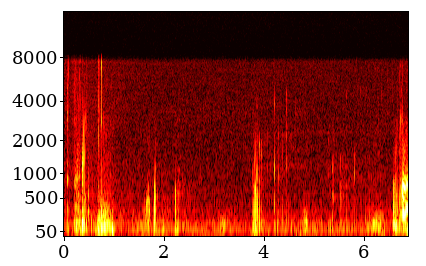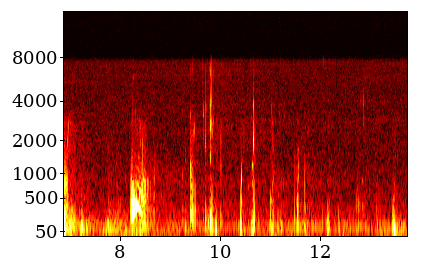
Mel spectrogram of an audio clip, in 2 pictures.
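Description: Irregular low gurgling and rumbling growls with quiet gaps between them; loud hunger stomach growling, a normal bowel sound.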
